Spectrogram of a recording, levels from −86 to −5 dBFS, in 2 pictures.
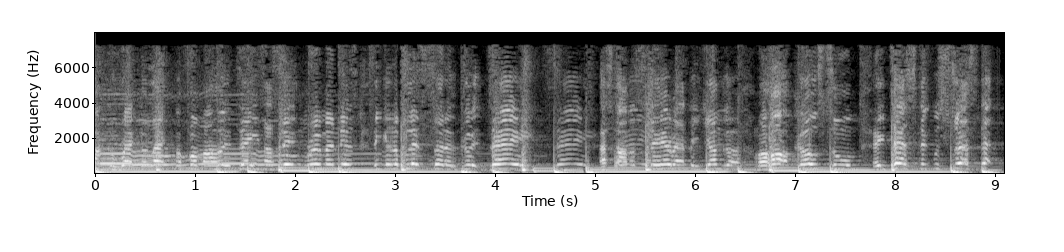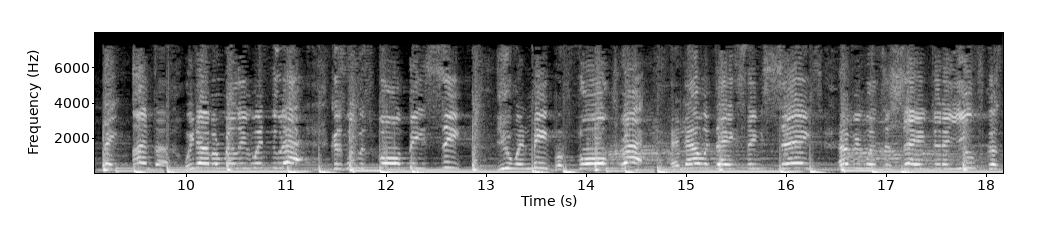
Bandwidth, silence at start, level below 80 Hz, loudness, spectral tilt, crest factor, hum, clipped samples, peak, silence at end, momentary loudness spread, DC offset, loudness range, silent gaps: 7.6 kHz; 0 s; -22 dBFS; -16 LUFS; -6.5 dB/octave; 14 dB; none; under 0.1%; -2 dBFS; 0 s; 5 LU; 0.2%; 2 LU; none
